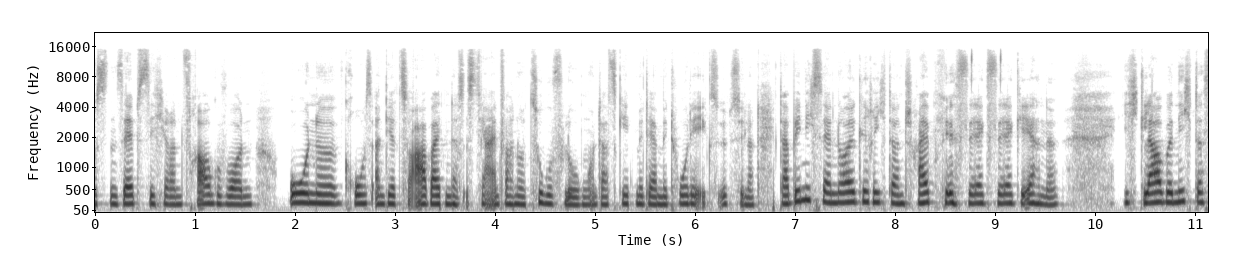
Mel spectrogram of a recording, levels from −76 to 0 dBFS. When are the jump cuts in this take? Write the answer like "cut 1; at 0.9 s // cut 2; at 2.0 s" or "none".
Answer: cut 1; at 2.5 s // cut 2; at 8.9 s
